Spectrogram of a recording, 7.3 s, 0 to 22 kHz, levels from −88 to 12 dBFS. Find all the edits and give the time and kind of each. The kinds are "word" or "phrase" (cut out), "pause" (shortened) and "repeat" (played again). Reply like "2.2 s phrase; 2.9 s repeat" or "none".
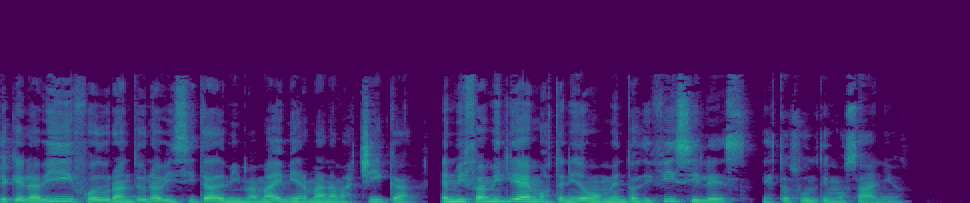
3.2 s pause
